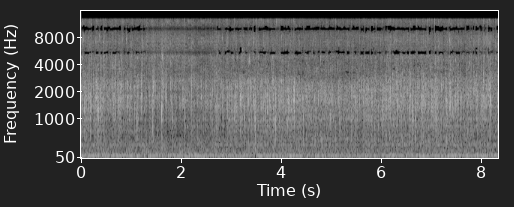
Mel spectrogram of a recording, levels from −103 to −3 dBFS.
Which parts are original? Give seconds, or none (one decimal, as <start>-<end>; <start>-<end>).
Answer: 0.0-1.3; 2.7-8.3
